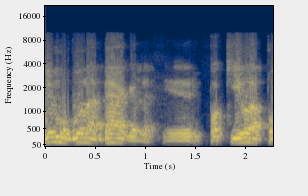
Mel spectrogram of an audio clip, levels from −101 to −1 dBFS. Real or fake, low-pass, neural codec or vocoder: real; 9.9 kHz; none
